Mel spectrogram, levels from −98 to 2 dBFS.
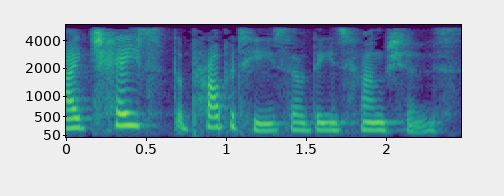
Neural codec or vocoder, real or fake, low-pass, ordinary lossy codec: codec, 16 kHz, 4 kbps, X-Codec, WavLM features, trained on Multilingual LibriSpeech; fake; 5.4 kHz; MP3, 32 kbps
